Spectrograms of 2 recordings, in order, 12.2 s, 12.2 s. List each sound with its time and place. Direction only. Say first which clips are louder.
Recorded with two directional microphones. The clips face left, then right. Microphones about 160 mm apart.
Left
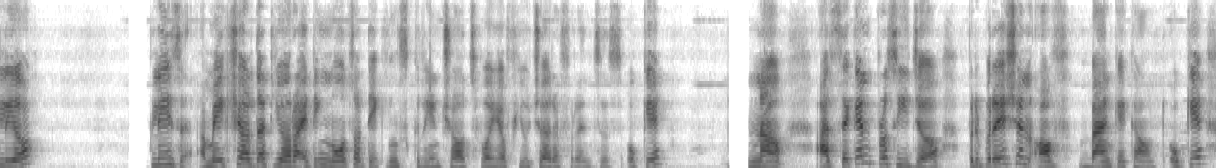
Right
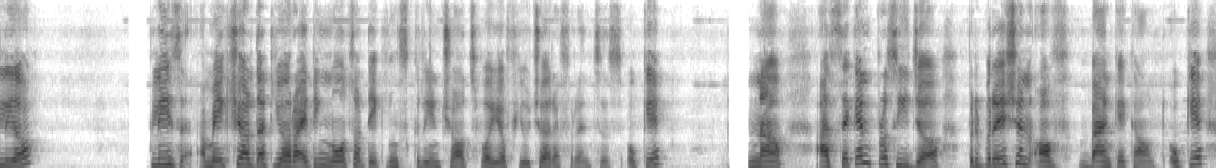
0.0 s speech: right 3 dB; 30° right (ahead or behind)
1.5 s speech: right 8 dB; 20° right (ahead or behind)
